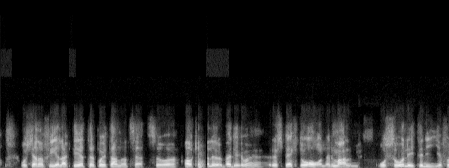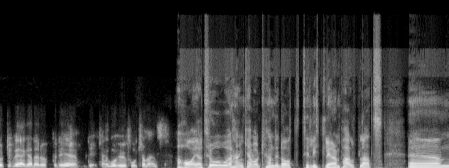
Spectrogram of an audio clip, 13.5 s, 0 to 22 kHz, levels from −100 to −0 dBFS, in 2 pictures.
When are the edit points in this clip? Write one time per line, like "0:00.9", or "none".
0:01.4
0:02.7
0:05.4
